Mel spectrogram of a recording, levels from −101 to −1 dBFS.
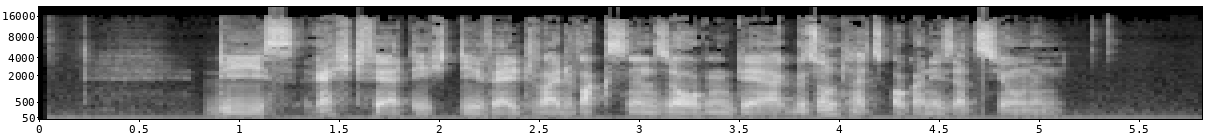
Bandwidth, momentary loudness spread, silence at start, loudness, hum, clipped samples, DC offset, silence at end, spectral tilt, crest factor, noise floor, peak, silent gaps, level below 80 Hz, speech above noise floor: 17 kHz; 10 LU; 0.2 s; -14 LUFS; none; under 0.1%; under 0.1%; 0.75 s; 1 dB/octave; 18 dB; -46 dBFS; 0 dBFS; none; -54 dBFS; 29 dB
